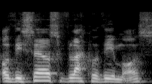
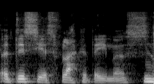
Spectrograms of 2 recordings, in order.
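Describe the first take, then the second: First: The name is pronounced the Greek way. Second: The name is pronounced the English way. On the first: "So it's uh" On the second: "in English, it'd be"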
